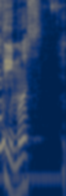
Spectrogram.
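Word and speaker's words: Lanthimos: Lantimos.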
